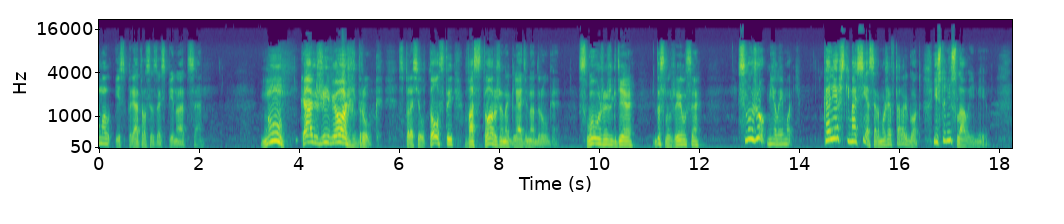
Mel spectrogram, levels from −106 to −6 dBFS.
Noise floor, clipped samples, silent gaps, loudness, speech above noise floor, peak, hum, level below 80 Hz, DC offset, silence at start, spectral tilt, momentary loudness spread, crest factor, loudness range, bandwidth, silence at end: -58 dBFS; under 0.1%; none; -19 LUFS; 38 dB; -2 dBFS; none; -54 dBFS; under 0.1%; 0 s; -3.5 dB/octave; 16 LU; 20 dB; 4 LU; 16 kHz; 0.1 s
